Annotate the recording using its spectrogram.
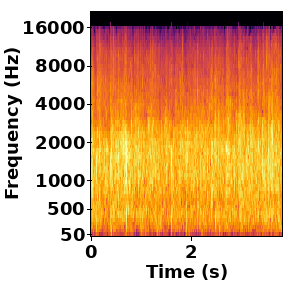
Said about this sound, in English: Your congressman is here tonight, Congressman Cooper. Yeah, there he is. You can applaud the man. It's okay.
